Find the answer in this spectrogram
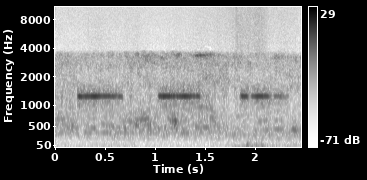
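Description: Vehicle reversing alarm beeping at an even pace, about one beep every 0.7 seconds, three times, over outdoor street noise, heard thinly through a narrow-band phone line.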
